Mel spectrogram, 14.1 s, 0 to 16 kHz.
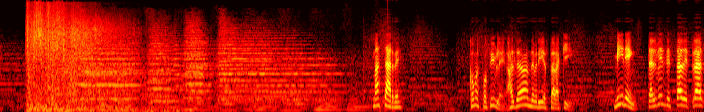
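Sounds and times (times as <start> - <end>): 
massive explosion as a laser ray destroys a planet: 0.5 - 4.3
speech: 7.5 - 8.1, 9.4 - 11.6, 12.3 - 14.0.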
